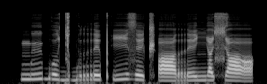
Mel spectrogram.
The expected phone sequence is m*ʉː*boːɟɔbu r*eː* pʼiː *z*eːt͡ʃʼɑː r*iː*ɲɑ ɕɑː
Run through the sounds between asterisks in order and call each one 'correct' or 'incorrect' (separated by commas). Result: correct, incorrect, correct, incorrect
